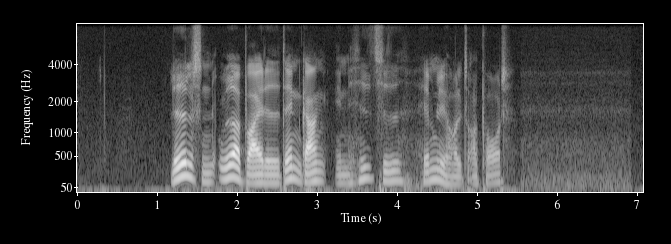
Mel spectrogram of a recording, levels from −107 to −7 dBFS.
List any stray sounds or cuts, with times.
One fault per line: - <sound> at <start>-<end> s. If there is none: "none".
none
